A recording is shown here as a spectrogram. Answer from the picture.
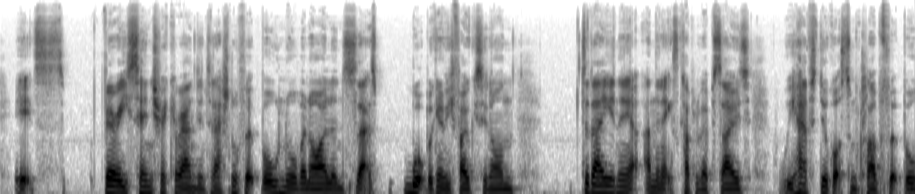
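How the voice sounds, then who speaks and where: A man with a British accent speaks in a dark, mellow tone at medium pitch. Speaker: gaming youtuber. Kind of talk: let's play commentary. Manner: casual with many fillers.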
